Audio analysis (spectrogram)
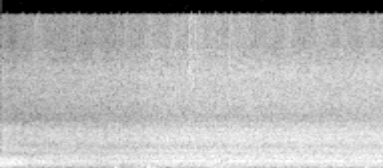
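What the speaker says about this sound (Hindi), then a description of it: "पंखा चल रहा है, क्या चल रहा है यार?" An electric fan runs indoors during a physiology lecture, giving a steady low whooshing hum that stays constant with no speech over it.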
